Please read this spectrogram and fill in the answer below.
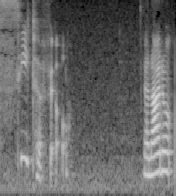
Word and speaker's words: Cetaphil: I use, and I've always pronounced it Cetaphil, but apparently it's Cetaphil, and I don't like that.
